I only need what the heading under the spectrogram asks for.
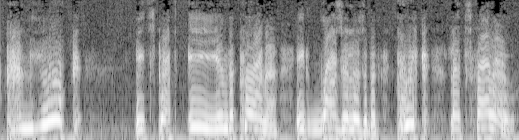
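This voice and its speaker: A man voicing an eager, excitable young schoolchild detective in a storybook, urgent and exclamatory. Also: extremely high pitch, moderate pace, no room sound, highs cut off, voice pushed up. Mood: excited.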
